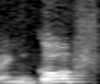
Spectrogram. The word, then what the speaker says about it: Van Gogh: So one of the exhibitions that I worked on was called Vincent van Gogh, or Van Gogh, or Van Gogh, however you want to pronounce it, but it is Van Gogh, and the 400 days that he spent in Amsterdam.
